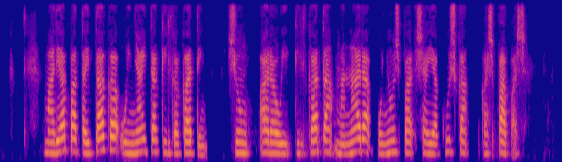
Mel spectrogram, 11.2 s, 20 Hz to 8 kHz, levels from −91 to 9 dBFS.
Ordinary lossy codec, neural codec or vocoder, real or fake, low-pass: Opus, 64 kbps; none; real; 7.2 kHz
